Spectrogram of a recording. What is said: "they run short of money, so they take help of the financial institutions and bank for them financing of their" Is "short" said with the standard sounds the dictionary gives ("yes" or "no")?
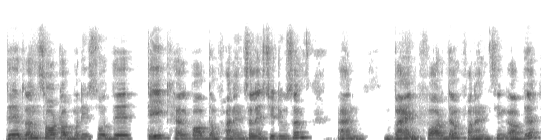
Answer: no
